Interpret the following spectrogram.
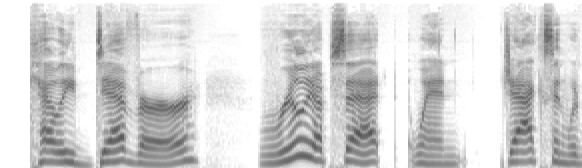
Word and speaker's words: Dever: Kelly Dever. Not Deaver. Kelly Dever. Really upset when Jackson would mispronounce her name, even though I guarantee she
